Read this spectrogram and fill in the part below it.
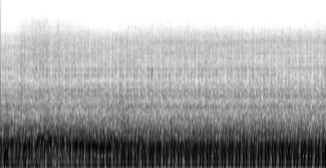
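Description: A motorcycle engine idles close by with a steady, loud, even chugging pulse and light mechanical clatter that holds unchanged throughout, with no talking.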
